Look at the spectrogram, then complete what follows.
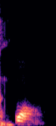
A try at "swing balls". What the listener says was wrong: However, so since the word has letter S at the end, so don't forget highlighting the S sound. Swing balls.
